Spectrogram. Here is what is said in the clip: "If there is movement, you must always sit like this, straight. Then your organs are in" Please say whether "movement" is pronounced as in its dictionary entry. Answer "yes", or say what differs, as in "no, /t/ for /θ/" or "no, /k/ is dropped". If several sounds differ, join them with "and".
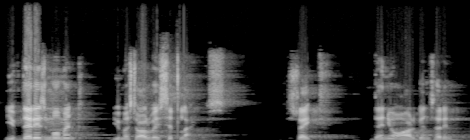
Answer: no, /v/ is dropped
